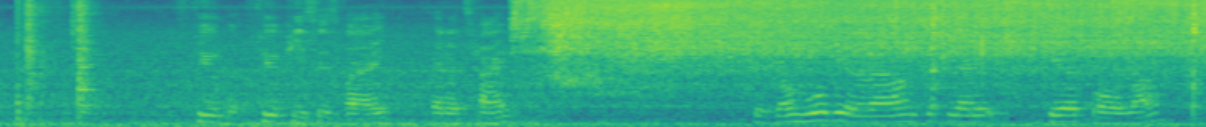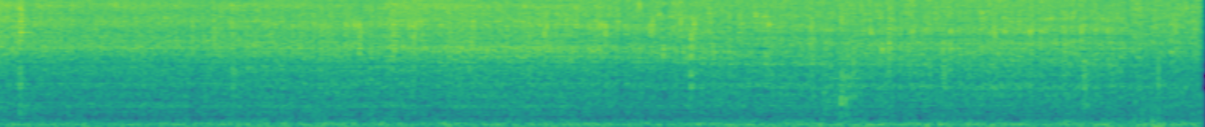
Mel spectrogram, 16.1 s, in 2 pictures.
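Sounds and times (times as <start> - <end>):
chicken sizzling in hot oil: 3.4 - 16.0.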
